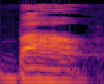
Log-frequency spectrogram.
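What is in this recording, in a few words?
"bow", Nigerian Pidgin, male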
